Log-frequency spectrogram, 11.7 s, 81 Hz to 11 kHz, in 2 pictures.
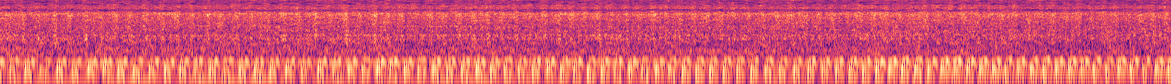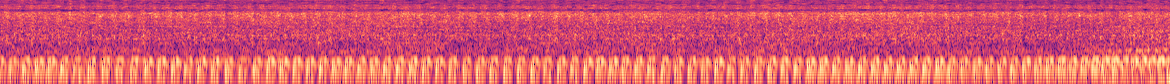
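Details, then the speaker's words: Yamaha Scorpio single-cylinder after tune-up (valve adjustment, carburetor cleaning, new intake manifold, oil change): steady even idle with light regular valve tick, smoother after valve adjustment, air screw about 1.5 turns; normal idle. "Oke, setelah motor langsung nyala guys, setelah dibongkar tadi langsung menyala dan stasioner juga, settingan mudah. Bisa kita lihat di sini suara mesin lebih halus ya setelah kita setel klep tadi, dan juga untuk setelan anginnya kira-kira di 1,5 sama."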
